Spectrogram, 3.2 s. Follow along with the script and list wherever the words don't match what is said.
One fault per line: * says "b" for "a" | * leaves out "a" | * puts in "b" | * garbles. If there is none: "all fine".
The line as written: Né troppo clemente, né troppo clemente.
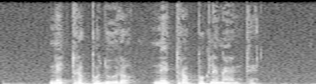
* says "duro" for "clemente"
